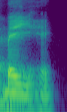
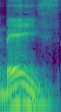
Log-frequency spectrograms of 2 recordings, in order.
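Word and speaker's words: beis: esta de de beig yo hasta el día de hoy sigo viendo gente que escribe y que pronuncia Big el color beig pero la gran mayoría de personas dice veis el color lo mismo con bons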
